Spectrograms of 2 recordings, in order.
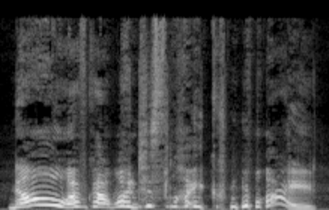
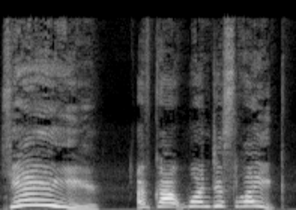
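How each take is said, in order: First: High, loud wail with a laugh in it; mock dismay. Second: High, loud cheer of mock delight; mock celebration. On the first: Vlogger bemoaning a first dislike, mock-dismayed. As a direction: lament it in hammed-up dismay. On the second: Vlogger announcing a first dislike, mock-celebrating. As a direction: celebrate it like a hammed-up win.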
